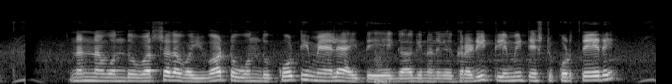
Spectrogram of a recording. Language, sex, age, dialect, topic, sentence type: Kannada, male, 18-24, Central, banking, question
